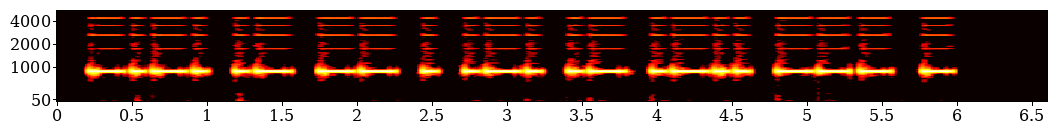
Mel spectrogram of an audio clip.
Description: Morse code, heard as a keyed tone, about 17 wpm, 880 Hz. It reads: CAMERALOT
